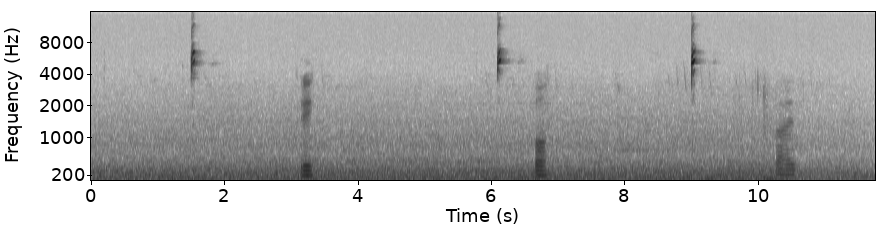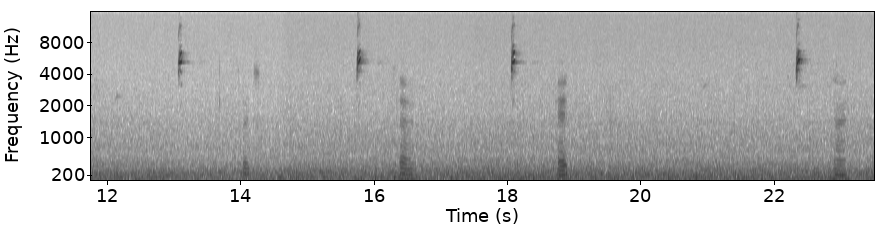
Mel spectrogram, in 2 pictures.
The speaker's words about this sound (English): White crown's directly above me, alarm calling, chipping.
